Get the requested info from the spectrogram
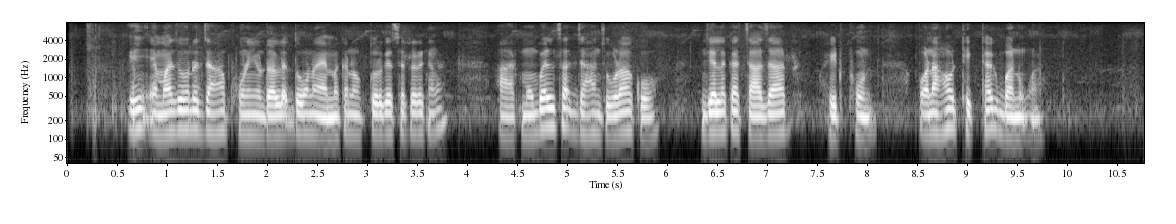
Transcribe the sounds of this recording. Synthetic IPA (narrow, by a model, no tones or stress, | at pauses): ɛɲɛmad͡ʒɔɾɛd͡ʒaɦãpʰɔnɛɲɔɖalɛt̪̚d̪ɔɔnaɛmɛkanɔk̚t̪ɔɾɡɛsɛʈɛɾɛkanaː | ɾmɔbajlsaʔ̪̚d͡ʒaɦãd͡ʒɔɽakɔ | d͡ʒɛlɛkat͡ʃad͡ʒaɾ | hɛʈpʰɔnɔnaɦɔ̃ʈʰik̚ʈʰak̚banuʔa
